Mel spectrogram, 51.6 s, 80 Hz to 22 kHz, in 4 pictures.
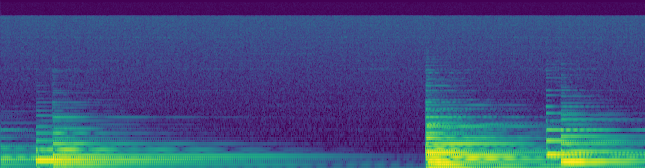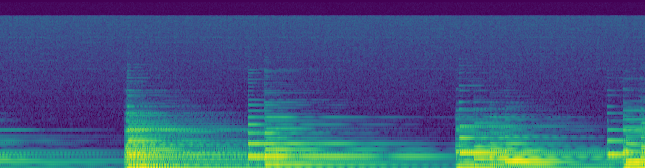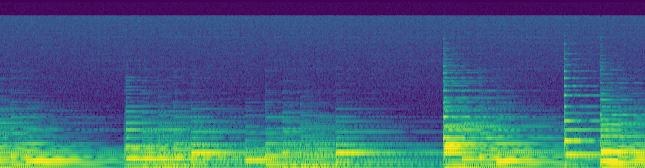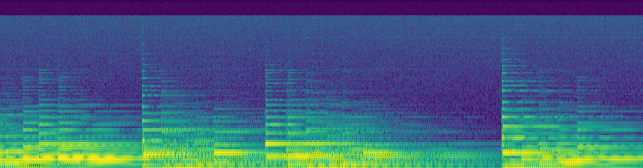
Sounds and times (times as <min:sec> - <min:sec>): Music: 0:00.0 - 0:07.3, 0:08.4 - 0:51.5.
